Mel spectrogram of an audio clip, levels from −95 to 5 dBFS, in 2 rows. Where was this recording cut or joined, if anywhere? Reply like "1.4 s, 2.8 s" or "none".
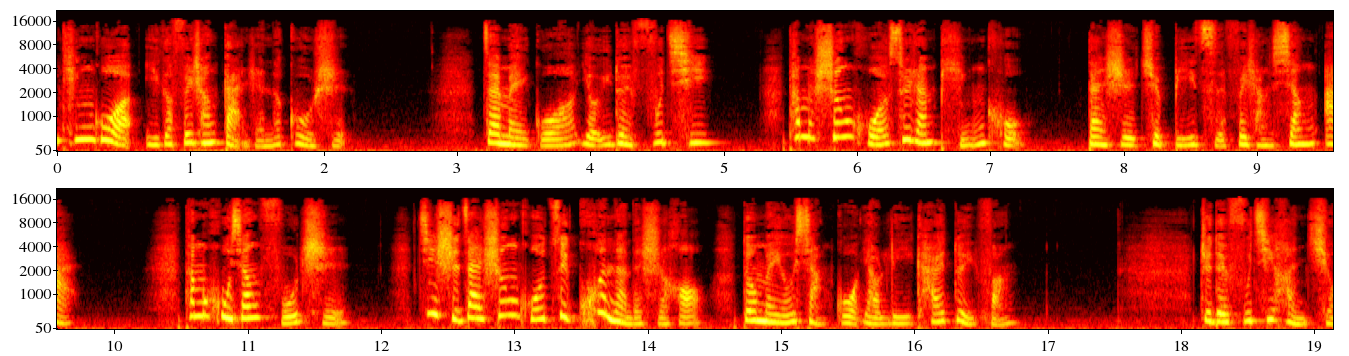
none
